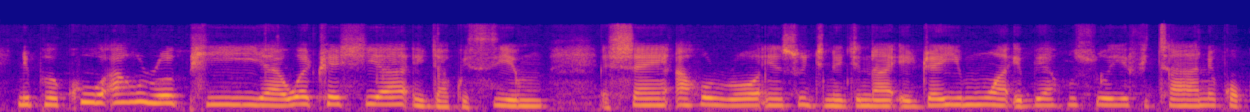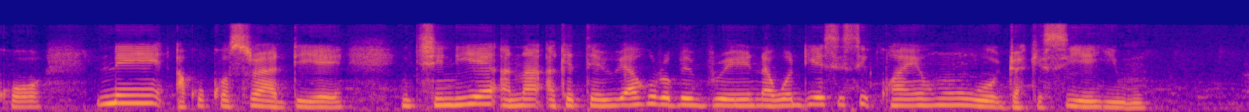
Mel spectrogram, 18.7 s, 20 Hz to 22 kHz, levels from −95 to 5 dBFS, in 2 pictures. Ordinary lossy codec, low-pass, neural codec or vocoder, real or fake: Opus, 64 kbps; 9.9 kHz; vocoder, 22.05 kHz, 80 mel bands, WaveNeXt; fake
